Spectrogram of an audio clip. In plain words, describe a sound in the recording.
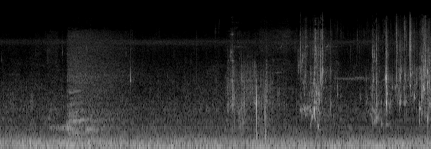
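A gloved hand splashes and stirs in shallow water.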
